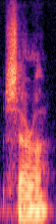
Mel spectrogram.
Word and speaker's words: Sara: Her name is Sarah Imari Walker. Imari is spelled I-M-A-R-I.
